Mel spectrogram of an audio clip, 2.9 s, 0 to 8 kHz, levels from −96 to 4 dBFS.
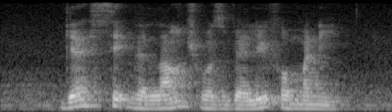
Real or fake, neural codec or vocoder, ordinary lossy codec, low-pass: real; none; none; 7.2 kHz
